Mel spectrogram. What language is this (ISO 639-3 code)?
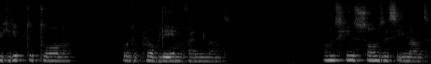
nld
